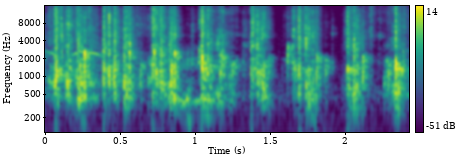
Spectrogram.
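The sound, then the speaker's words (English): An audience applauds after a speech, a dense wash of clapping that surges and dips in short waves without clearly dying away. No one speaks over it. “As the applause faded and more people came up for photos, questions, or expressions of gratitude”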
